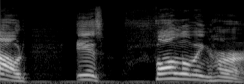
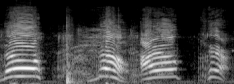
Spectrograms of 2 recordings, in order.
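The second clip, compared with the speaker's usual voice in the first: loud high shout of no; loud refusal; 8 semitones higher, 14 dB louder than usual. Real, not acted. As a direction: yell it, not stopping. Refusing to stop, excited.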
